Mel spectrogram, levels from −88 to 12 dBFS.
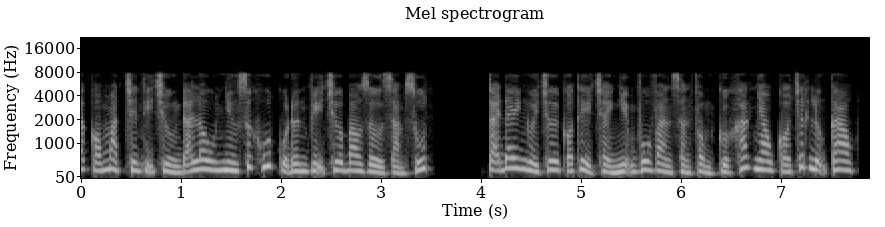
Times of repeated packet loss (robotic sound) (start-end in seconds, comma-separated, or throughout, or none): none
